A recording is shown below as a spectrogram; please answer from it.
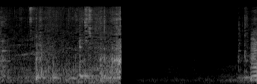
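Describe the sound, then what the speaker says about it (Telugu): Turkey berry curry base with chilli powder being stirred in a pan, a busy scraping and clinking of a spoon against metal for about a second, then a sudden near-silence before soft stirring resumes. "తగినంత కారం వేసుకొని ఒకసారి అంతా బాగా మిక్స్ చేసుకోవాలి"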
